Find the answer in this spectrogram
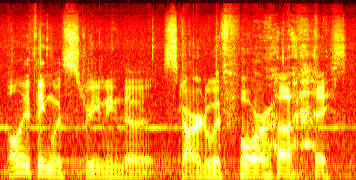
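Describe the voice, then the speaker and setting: Low-voiced man streaming a game. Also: a little fast. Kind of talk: casual live game commentary. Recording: music and game sound behind.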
